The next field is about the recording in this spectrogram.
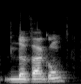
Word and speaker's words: Le Wagon: or Le Wagon, as it's pronounced in French.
